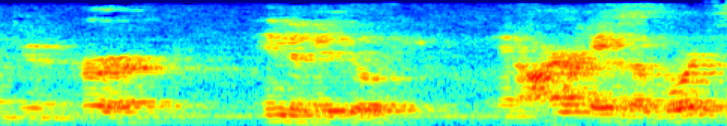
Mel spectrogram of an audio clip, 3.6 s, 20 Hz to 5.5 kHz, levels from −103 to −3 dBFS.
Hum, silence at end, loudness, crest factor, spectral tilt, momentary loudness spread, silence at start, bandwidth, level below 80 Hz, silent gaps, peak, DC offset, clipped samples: none; 0 s; -20 LUFS; 18 dB; -7.5 dB/octave; 15 LU; 0 s; 5.2 kHz; -64 dBFS; none; -4 dBFS; under 0.1%; under 0.1%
